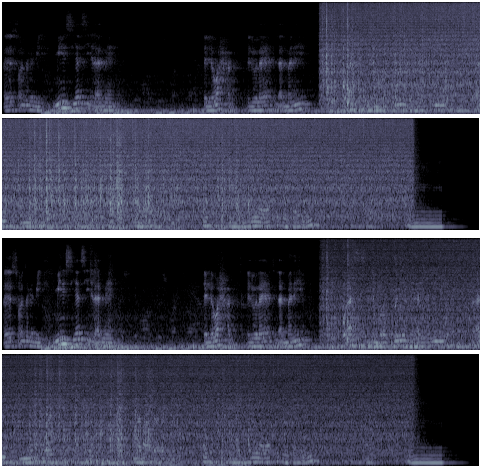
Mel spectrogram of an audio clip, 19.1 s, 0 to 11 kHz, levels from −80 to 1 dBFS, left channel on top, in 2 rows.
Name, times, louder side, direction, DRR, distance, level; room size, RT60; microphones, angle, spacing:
voice 1, 0.0-2.3 4.0-4.6 4.9-6.1 6.8-8.9 9.4-11.5 12.1-13.2 16.8-17.1, right 2 dB, 60° right, 5 dB, 0.7 m, -41 dB
sound 1, 0.8-14.5, right 4 dB, 90° right, 0.4 m, -46 dB
sound 2, 6.3-17.8, left 7 dB, 85° left, 0.6 m, -35 dB
voice 2, 13.6-15.9 17.6-18.4, left 1 dB, 15° left, 9 dB, 0.3 m, -41 dB
12.5 x 4.4 x 3.3 m, 0.94 s
head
